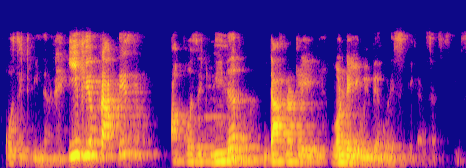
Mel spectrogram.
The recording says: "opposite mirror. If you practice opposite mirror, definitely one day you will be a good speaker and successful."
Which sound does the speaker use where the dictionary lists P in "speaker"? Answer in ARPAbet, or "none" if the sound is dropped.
none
